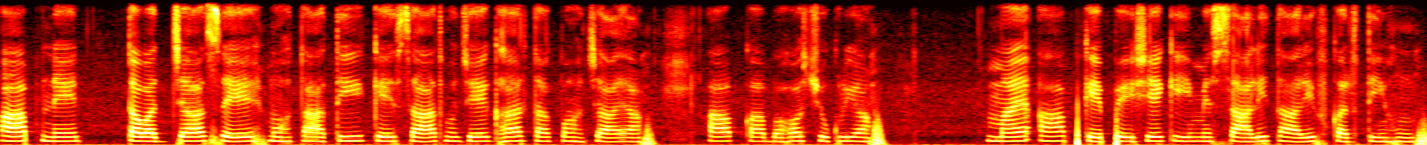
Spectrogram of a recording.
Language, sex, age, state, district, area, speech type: Urdu, female, 18-30, Maharashtra, Nashik, urban, spontaneous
